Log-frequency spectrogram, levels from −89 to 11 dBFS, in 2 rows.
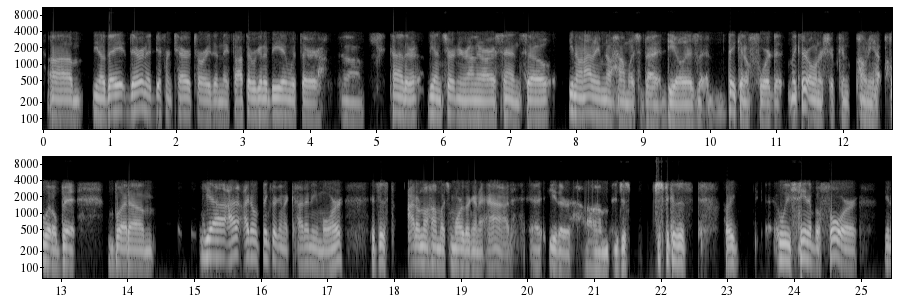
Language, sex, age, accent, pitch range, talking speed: English, male, 30-49, American, 105-125 Hz, 220 wpm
